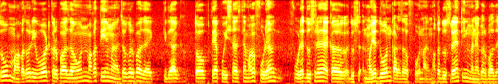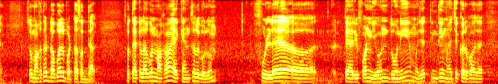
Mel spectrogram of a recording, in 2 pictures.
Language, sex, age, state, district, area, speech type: Goan Konkani, male, 18-30, Goa, Salcete, urban, spontaneous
